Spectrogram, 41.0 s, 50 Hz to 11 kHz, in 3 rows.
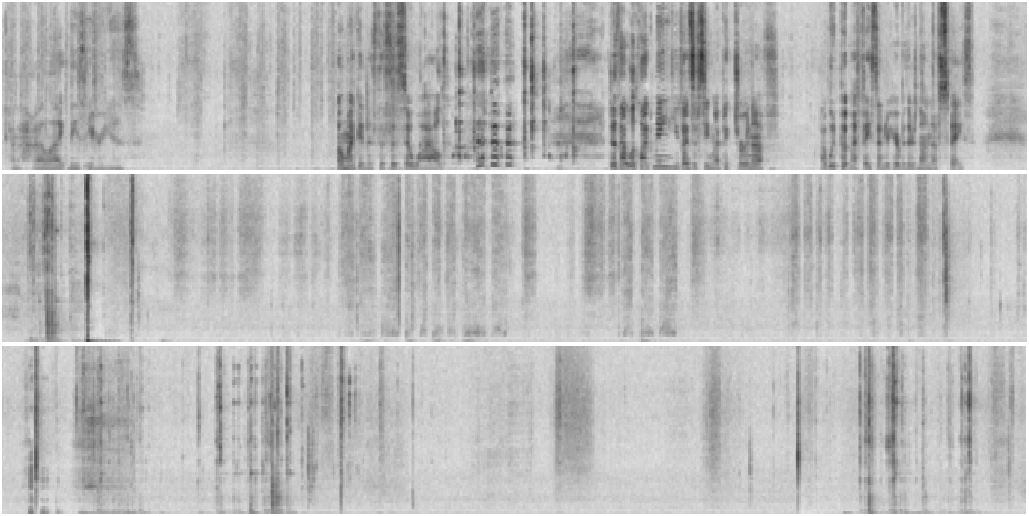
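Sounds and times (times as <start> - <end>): crayon scraping on paper: 21.4 - 22.7.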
